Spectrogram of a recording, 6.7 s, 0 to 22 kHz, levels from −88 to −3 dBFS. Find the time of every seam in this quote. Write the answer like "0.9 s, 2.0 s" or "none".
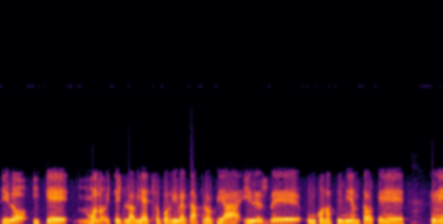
1.8 s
